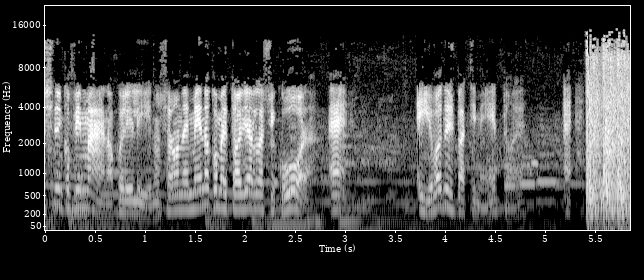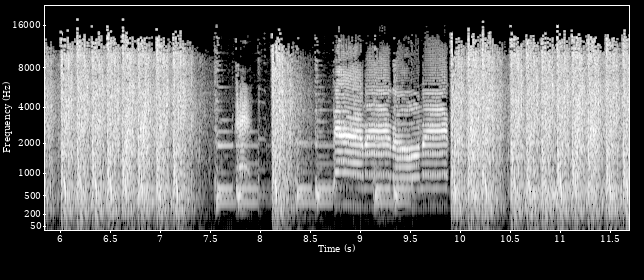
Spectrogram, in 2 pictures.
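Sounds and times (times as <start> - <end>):
speech: 0.0 - 5.3
machine gun fire: 5.4 - 8.6, 9.9 - 11.6.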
